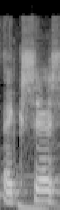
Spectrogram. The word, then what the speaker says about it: Xes: You can earn a lot of excess. Now excess is spelled XES.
